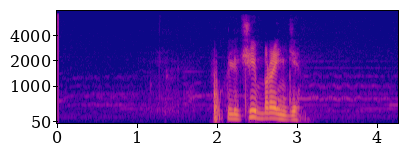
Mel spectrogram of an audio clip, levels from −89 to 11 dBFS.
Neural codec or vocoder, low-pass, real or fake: none; 7.2 kHz; real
